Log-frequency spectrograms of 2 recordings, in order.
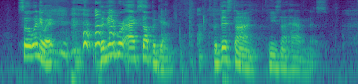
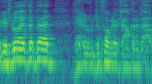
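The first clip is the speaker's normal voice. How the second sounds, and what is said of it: Character voice with a slipping accent. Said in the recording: “Your Venom sounded like Colin Farrell there for a minute. I think your pants have influenced your accent.”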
